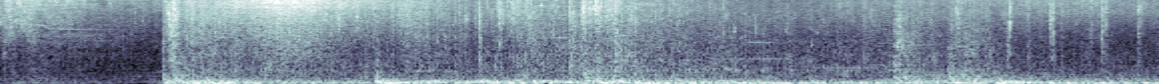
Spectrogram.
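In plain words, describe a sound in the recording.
A deep rumble of breaking ice and stone rolls on.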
